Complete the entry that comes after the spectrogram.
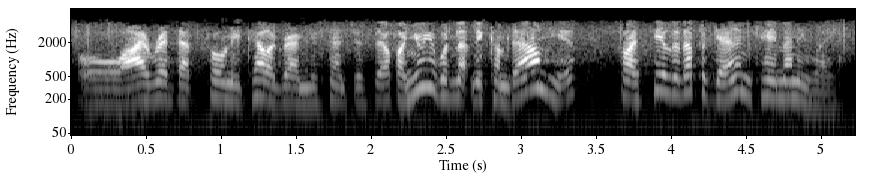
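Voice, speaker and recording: Woman playing a fast, breezy radio sleuth, muffled. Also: mid-range voice, natural voice. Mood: teasing. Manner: brisk, teasing, bantering. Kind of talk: old-time radio drama acting. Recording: muffled, noisy vintage radio recording.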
